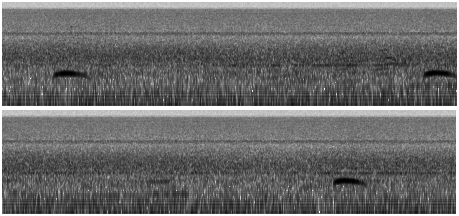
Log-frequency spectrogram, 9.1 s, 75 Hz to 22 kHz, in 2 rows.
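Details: Long-eared owl giving single soft, low hoots, one roughly every three to four seconds, over a steady low rumble; recorded 18 March 2024, the owls seeming interested in the nest.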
